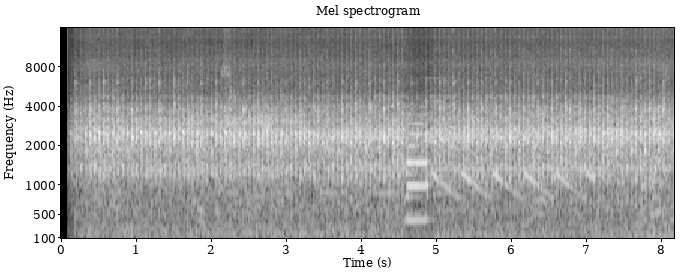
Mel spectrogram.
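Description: Farmtrac 60 4x4 tractor's diesel engine running steadily close by, a dense clatter with a low hum under it. About halfway a horn sounds briefly, followed by a run of about five short falling tones, roughly two a second.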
